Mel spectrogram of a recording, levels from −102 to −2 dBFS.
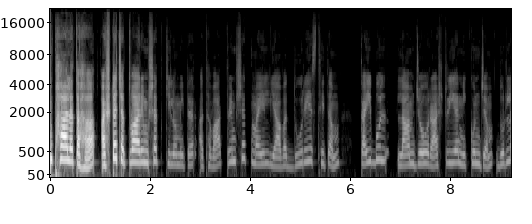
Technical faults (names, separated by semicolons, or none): zipper noise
